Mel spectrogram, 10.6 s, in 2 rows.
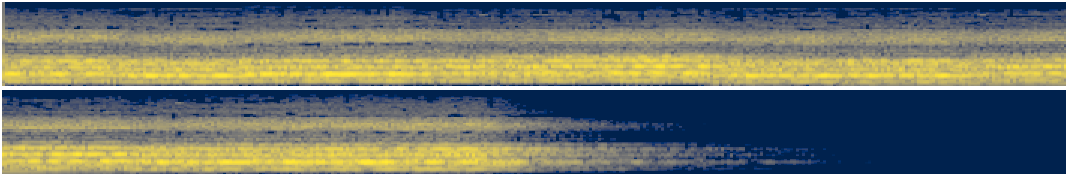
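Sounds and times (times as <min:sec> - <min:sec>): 
tenor singing a hymn: 0:00.0 - 0:08.4.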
